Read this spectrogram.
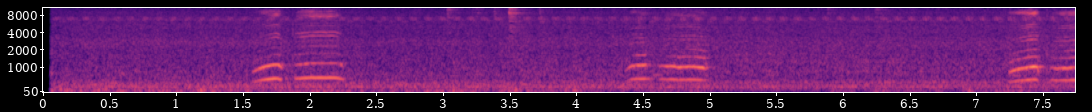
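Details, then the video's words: Pet parrot talking: three short voiced, speech-like phrases with rising and falling tone, spaced about three seconds apart, over steady low background noise. "Parrot Talking"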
